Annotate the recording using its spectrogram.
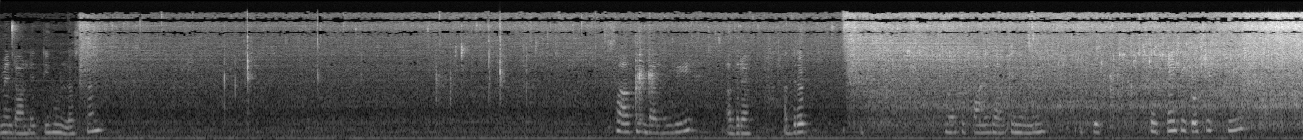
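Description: Food sizzles and crackles in hot oil.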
